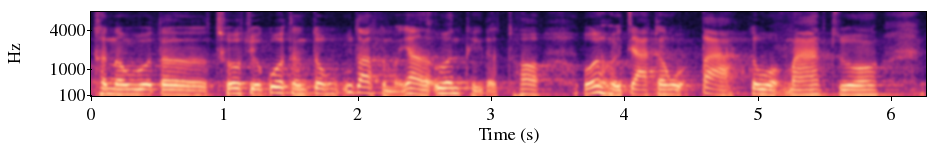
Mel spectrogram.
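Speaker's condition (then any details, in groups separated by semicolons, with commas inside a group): Acquired deafness, severe; acute deafness after mumps in first grade, diagnosed 三軍總醫院, left ear deaf, right 90+ db, hearing aids; hearing still poor, communicates openly, tells others hearing limits first; relearned speech after hearing loss, predicted no speech without auditory feedback, hearing training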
